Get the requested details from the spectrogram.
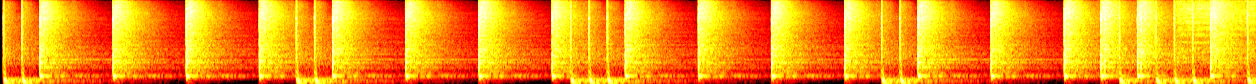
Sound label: valentine drums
